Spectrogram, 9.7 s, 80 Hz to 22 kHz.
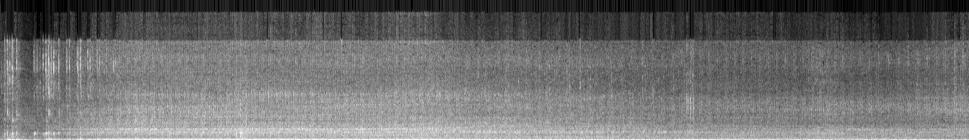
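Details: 1955 Ariel Square Four (SQ4) motorcycle: steady low four-cylinder burble at idle with a slight dip in the middle, running evenly; normal idle, though a slight stumble/misfire is noted when ridden, work in progress.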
